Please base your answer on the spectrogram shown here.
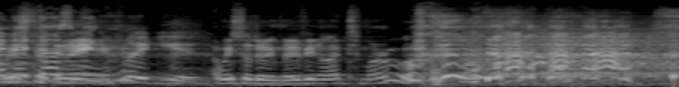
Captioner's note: laughter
